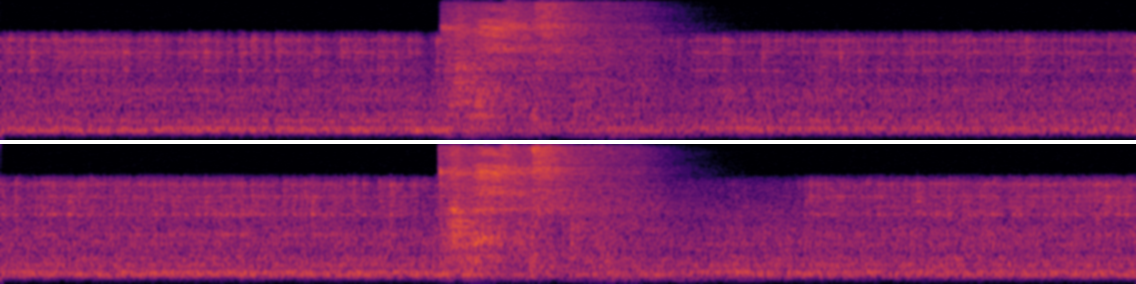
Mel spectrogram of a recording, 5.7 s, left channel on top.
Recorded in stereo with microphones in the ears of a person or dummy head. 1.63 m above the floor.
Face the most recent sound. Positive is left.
turn(degrees=-70)  # may be behind; listen again after turning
